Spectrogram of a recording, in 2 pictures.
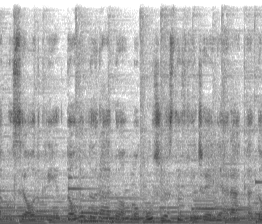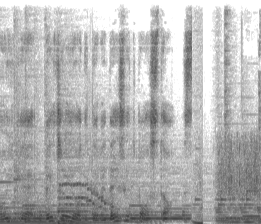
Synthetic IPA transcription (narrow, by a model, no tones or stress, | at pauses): ako̞se̞o̞t̪kɾije̞d̪o̞ʋolʲno̞ɾaːd̪no̞mo̞ɡuːt͡ɕnost̪izlʲet͡ʃe̞ːɲaɾakad̪o̞jke̞ʋe̞t͡ɕejod̪ːe̞ʋe̞d̪e̞set̪po̞st̪o̞̰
